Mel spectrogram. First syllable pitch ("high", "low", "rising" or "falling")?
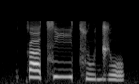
high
